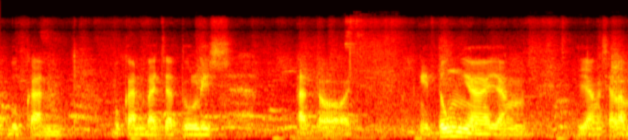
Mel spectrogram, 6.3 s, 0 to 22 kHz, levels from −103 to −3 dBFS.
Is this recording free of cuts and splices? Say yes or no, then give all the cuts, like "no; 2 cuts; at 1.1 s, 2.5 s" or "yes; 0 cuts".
yes; 0 cuts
